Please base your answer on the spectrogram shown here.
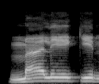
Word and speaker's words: ملك: মালিকিন, এখানে আবার ওই যে আমরা সূরা ফাতিহায় পড়ি মালিক ইয়াউমিদ্দিন, এখানে ওখানে সূরা ফাতিহায় খাড়া জবর আছে, কিন্তু এখানে কোনো খাড়া জবর নাই। এখানে নর্মাল হরকত আছে, হরকতের উচ্চারণ তাড়াতাড়ি, জবর আছে।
